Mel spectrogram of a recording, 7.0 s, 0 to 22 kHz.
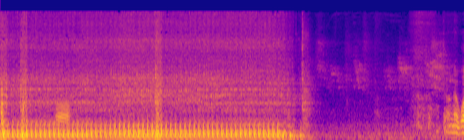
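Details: Bajaj Dominar 400 with under 1000 km: fast steady ticking clatter over the idle for about four seconds, then engine shuts off; abnormal internal mechanical noise, owner still investigating, odd oil behavior noted, cause undetermined.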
